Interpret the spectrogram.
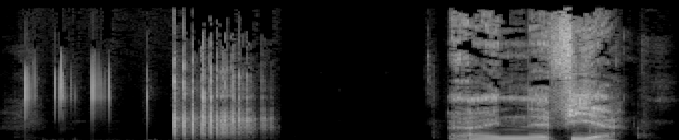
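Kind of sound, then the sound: impact, rolling a die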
